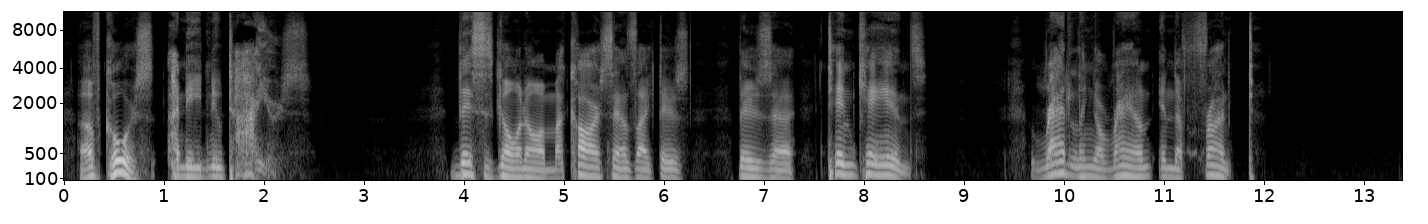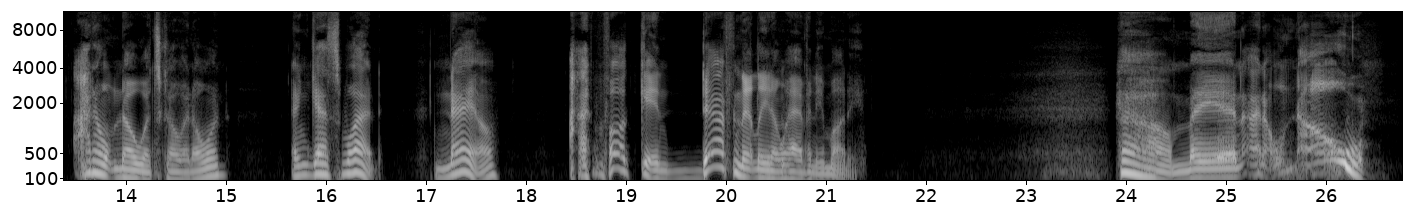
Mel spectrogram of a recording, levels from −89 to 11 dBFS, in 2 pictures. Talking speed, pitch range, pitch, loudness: 105 wpm, 110-145 Hz, 125 Hz, -24 LUFS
